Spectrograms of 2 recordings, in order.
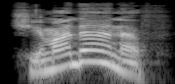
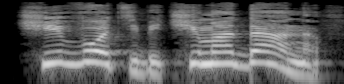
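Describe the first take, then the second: First: A mild mock bellow, a bit higher; roar. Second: Higher, grumpy woman calling up from the yard; a put-upon caretaker, annoyed at being hailed; displeased woman's voice. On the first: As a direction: bellow his name across the yard. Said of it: "взревела тут Зоя Ивановна". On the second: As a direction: Zoya Ivanovna shouting up at Fedya, displeased. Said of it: "недовольный женский голос". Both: A narrator's reading.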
